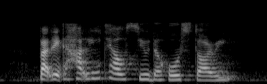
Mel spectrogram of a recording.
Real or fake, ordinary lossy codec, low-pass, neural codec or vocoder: fake; Opus, 24 kbps; 7.2 kHz; codec, 16 kHz, 2 kbps, X-Codec, HuBERT features, trained on balanced general audio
